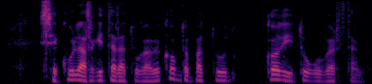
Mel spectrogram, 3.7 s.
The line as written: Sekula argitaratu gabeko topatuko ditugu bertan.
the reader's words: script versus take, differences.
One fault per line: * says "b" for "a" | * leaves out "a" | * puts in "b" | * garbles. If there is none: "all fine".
all fine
